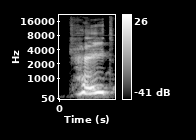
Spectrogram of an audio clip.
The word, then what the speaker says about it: Kate: And then we need an A and a T and a silent E to make the A say A.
